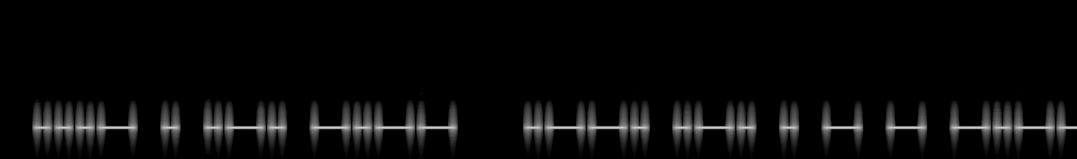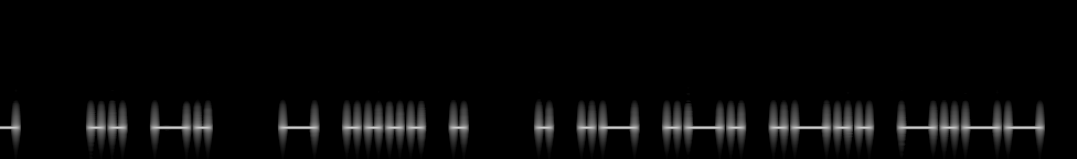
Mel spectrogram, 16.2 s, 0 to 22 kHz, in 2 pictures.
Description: Morse code, heard as a keyed tone, about 15 wpm, 700 Hz. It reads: VERY PRETTY IN THE EARLY
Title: Sentences from Top 1300 Words 15wpm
